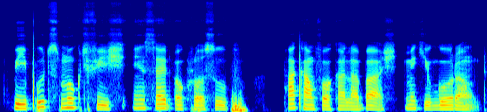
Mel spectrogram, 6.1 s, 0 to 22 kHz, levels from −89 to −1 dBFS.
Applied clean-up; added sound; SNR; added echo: neural mask model RNNoise.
